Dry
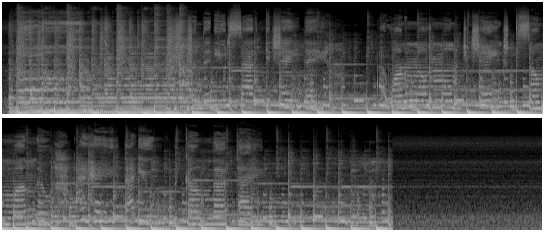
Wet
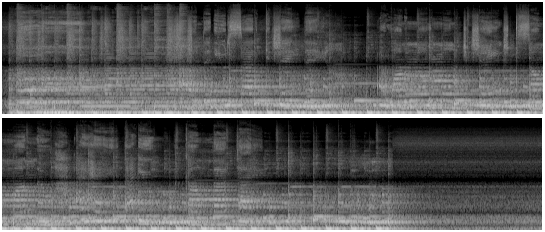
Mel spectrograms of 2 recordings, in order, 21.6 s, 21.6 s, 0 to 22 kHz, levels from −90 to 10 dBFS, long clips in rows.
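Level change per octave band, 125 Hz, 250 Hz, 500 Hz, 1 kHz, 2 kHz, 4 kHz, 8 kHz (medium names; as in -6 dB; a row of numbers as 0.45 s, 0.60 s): +5.5 dB, +7.5 dB, +6.0 dB, +8.0 dB, +2.0 dB, +2.5 dB, +6.5 dB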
